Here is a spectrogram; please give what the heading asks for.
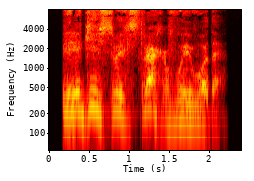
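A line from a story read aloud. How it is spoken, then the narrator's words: Growl. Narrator (Russian): прорычал Калор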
